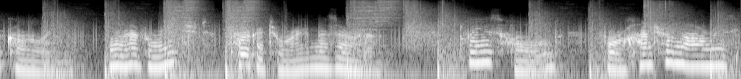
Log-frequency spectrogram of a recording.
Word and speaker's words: Missouri: And I said, well, in Missouri, they're very weird about how you say it. Not everyone, but the old timers. It's Missouri. It is not Missouri, but you can get away with it.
